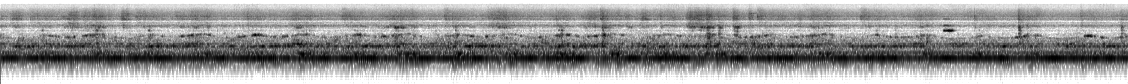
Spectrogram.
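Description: Footsteps thud rhythmically on a treadmill belt.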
